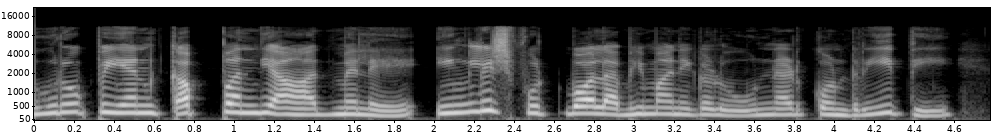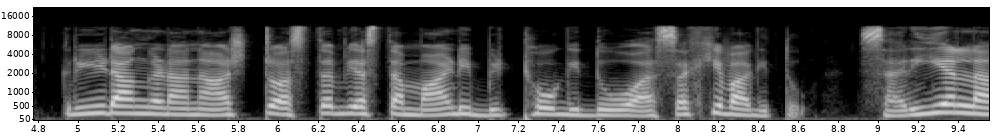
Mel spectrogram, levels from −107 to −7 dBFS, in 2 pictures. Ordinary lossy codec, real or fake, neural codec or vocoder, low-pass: none; real; none; 10.8 kHz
